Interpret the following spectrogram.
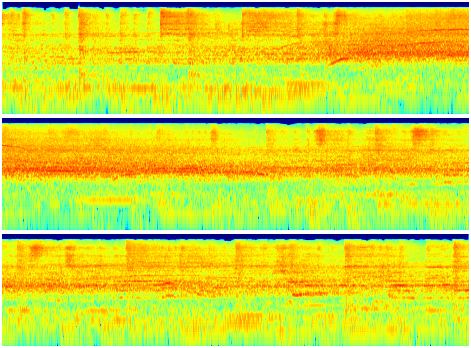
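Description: Live pop-rock band with lead vocals and drums, recorded from within the audience. Fans scream and cheer over the music, swelling loudest in the middle.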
